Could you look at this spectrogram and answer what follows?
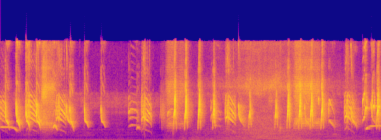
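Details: Sunda bush warbler song used to lure others into singing. Fast series of high, sharp, downslurred chips and short buzzes, some repeated in quick succession, with a faint hiss behind.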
